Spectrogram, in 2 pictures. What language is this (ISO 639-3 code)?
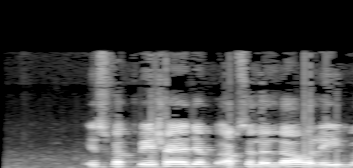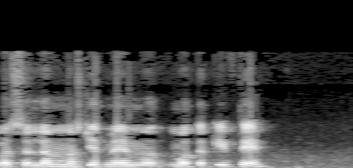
urd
